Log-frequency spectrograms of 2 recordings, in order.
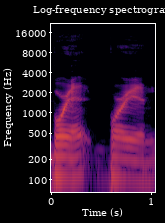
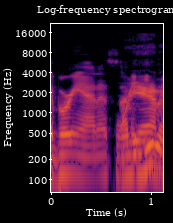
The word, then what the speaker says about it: Boreanaz: deadly horror on say his name again David Boren Orion yeah Boreanaz she's just a time for angel I know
